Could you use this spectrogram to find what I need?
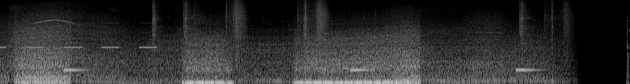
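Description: A truck engine idles and revs in bursts.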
